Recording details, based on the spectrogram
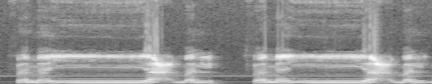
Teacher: وقولنا بغنه اي انه يخرج اثناء الادغام غنه من الخيشوم وهو الصوت الذي يخرج من الخيشوم مرافقا لحرفي النون والميم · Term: ادغام بغنه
